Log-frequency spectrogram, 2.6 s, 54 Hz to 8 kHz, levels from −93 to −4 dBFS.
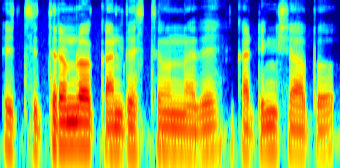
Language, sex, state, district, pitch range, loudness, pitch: Telugu, male, Telangana, Mahabubabad, 90-100 Hz, -20 LUFS, 95 Hz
